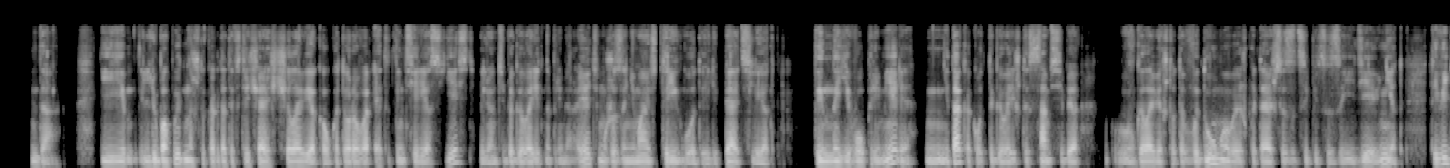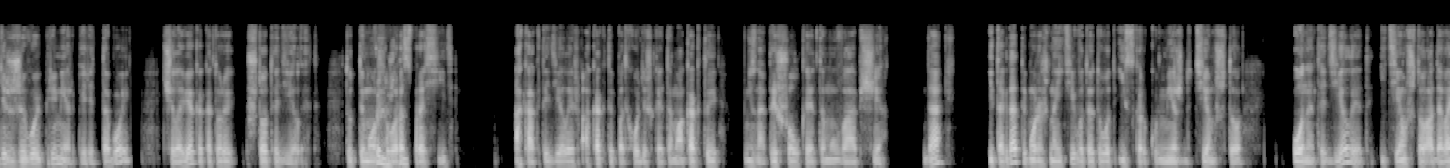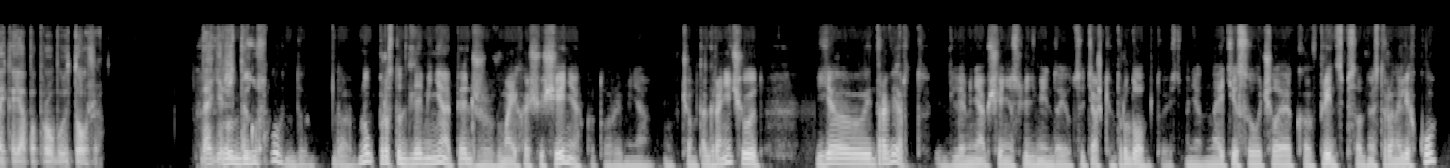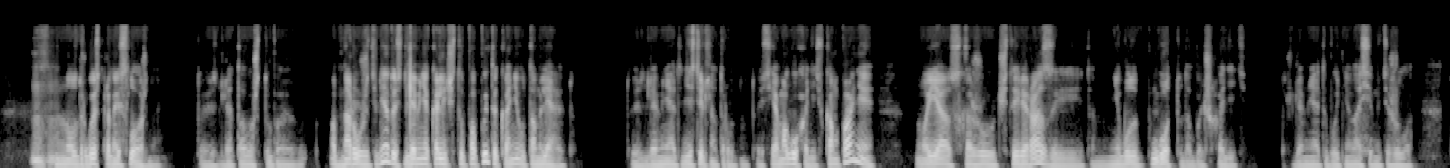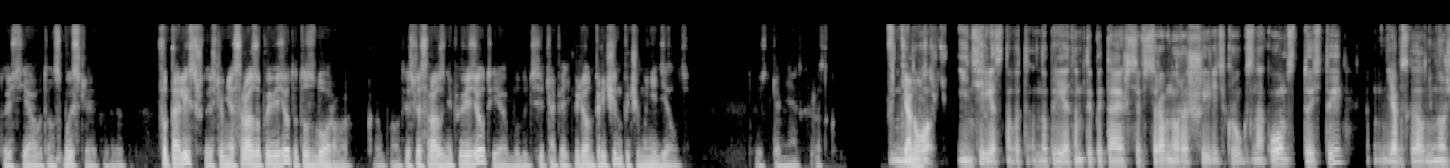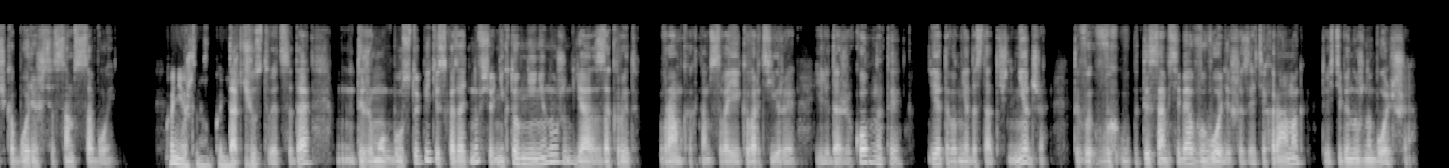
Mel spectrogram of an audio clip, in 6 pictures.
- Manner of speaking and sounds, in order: tapping; other noise; other background noise
- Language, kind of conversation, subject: Russian, advice, Как мне понять, что действительно важно для меня в жизни?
